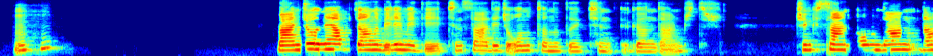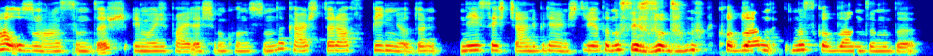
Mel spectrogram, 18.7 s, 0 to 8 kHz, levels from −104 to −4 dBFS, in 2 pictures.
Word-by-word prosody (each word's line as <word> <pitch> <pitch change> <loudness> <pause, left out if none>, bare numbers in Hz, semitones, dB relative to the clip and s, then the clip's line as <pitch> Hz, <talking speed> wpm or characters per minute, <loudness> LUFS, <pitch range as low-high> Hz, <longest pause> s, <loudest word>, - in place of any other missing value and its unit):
Hı - - -3 0.2
hı. 320 +3 -5 2.2
Bence 230 +4 +8
o - - +10
ne 265 - +6
yapacağını 250 -2 +5
bilemediği 220 - 0
için 210 - -4
sadece 215 -1 -3
onu 215 +1 -4
tanıdığı 190 -2 -7
için, 185 +1 -7
ııı, 185 +5 -14
göndermiştir. 195 - -8 0.7
Çünkü 235 0 0
sen 245 0 +7 0.2
ondan 235 +1 +2
daha 240 +3 +5
uzmansındır, 190 -3 -3
emoji 195 -1 -5
paylaşımı 180 +1 -6
konusunda. 195 +8 -8
Karşı 200 -2 -6
taraf 210 0 -3 0.2
bilmiyordur. 205 -5 -4 0.4
Neyi 220 +3 +2
seçeceğini 210 -3 -3
bilememiştir 200 -2 -6
ya 210 -1 -1
da 215 - +1
nasıl 240 +1 +3
yazıldığını 200 +1 +4 0.2
kodlan 220 +1 +3 0.2
nasıl 235 +1 -1
kodlandığını 195 -1 -4
da, 175 - -5
210 Hz, 115 wpm, -22 LUFS, 190-235 Hz, 2.2 s, o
